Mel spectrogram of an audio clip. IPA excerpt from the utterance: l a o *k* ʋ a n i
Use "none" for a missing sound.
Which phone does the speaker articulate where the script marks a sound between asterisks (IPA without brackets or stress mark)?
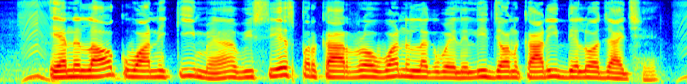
k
